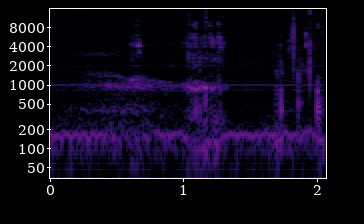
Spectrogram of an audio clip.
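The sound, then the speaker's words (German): A sip of coffee: faint, wet mouth sounds with a soft slurp and a few small clicks, quiet and alone with no talk. “starten wir einfach mit der ersten Frage, nachdem ich einen Schluck Kaffee genommen habe.”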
